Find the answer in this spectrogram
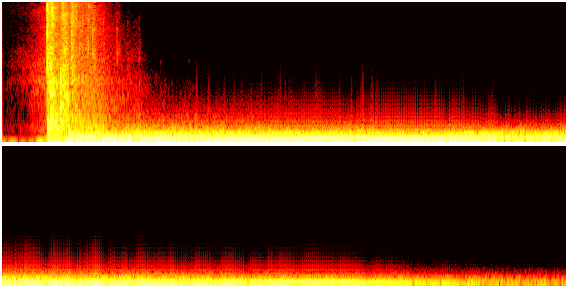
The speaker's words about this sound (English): The rear door of the house swung open.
